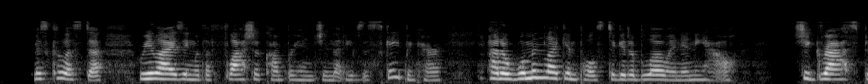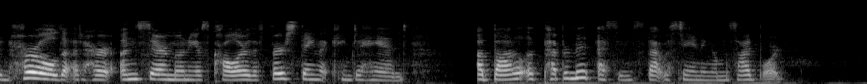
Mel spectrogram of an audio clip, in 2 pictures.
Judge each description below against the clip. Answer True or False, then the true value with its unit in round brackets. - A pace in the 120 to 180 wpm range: True (175 wpm)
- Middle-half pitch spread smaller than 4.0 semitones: True (3.3 semitones)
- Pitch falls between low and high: False (225 Hz)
